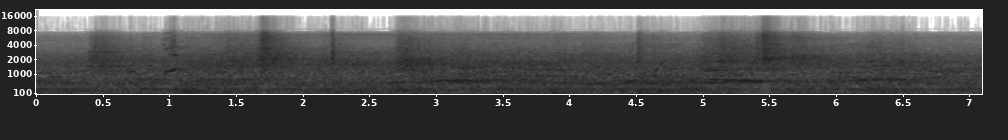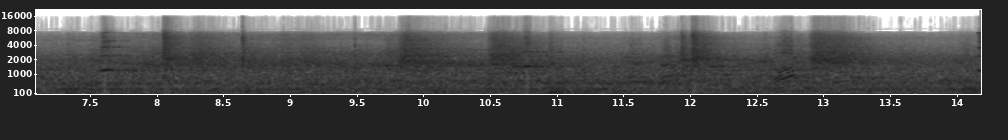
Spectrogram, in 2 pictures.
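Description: Workshop din in a porcelain factory: steady machine noise with a low hum, broken by frequent sharp clacks and knocks as ceramic ware is handled, with voices in the background.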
